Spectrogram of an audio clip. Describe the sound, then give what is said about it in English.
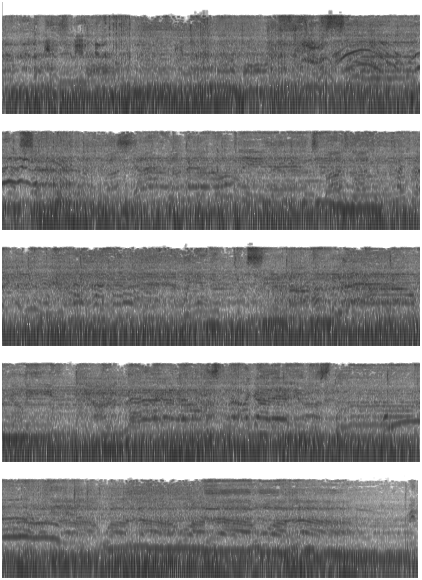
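A motorcycle engine runs steadily, its pitch rising and dipping as it revs and pulls away while a learner rider eases out the clutch to take off, with muffled voices mixed into the constant engine roar. “Okay, a little give and a little go.”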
